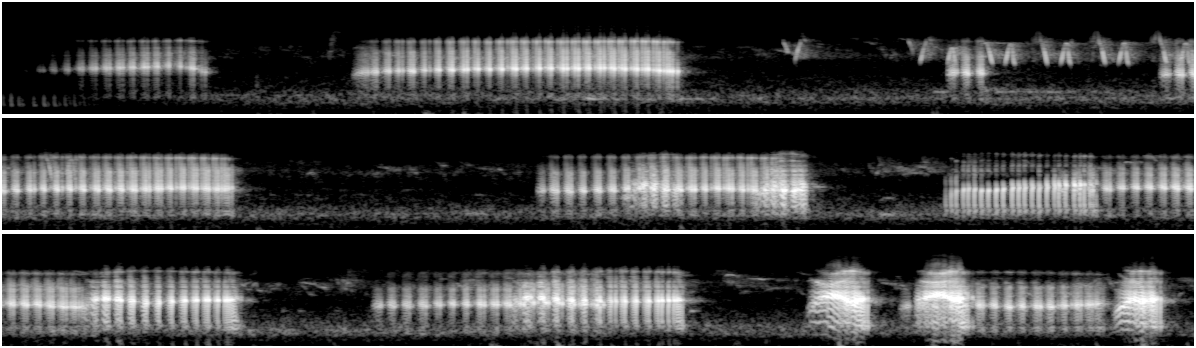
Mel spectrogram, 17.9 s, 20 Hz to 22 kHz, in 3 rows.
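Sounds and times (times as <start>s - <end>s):
Rana ridibunda marsh frog calling: 0.2s - 1.1s, 1.8s - 3.5s, 4.7s - 7.3s, 8.6s - 17.8s.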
